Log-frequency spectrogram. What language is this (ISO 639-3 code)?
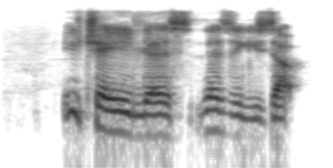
kab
